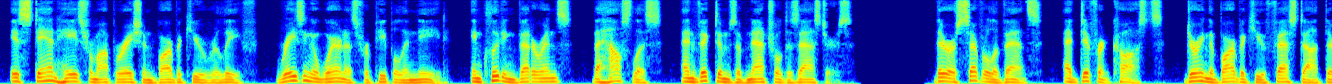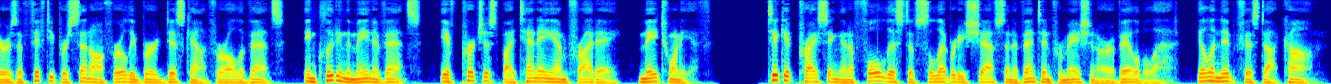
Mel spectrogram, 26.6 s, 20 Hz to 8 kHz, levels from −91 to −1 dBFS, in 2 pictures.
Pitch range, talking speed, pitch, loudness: 90-115 Hz, 160 wpm, 100 Hz, -25 LUFS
